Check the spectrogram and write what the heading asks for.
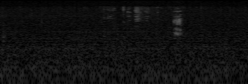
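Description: Near silence: room tone, with a couple of faint, brief soft ticks in the second half.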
